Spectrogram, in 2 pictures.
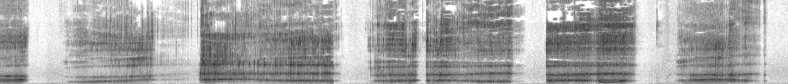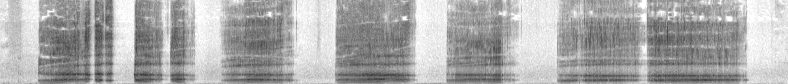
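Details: Repeated belching after eating too much fast food and drinking many carbonated drinks, recorded outdoors in the dark: about fourteen loud, drawn-out belches with pauses between them.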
